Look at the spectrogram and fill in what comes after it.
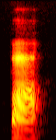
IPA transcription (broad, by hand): pa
